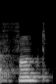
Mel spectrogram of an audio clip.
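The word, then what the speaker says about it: fmt: in the package so I'm saying from the funk package and that's how you pronounce that and that sounds a little funny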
